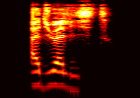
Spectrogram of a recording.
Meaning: without duality
- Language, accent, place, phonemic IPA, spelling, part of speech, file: French, France, Lyon, /a.dɥa.list/, adualiste, adjective, LL-Q150 (fra)-adualiste.wav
